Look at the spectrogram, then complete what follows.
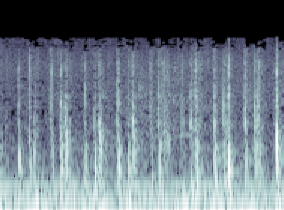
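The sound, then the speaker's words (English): A horse gallops with a rider, giving many quick, rhythmic hoofbeats that pound steadily throughout at a fairly muffled, moderate level. “Boy, look at that girl ride. She's the best horsewoman I've ever seen.”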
